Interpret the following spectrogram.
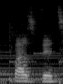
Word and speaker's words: Clausewitz: I think that the Clausewitz engine. I think that's how you would pronounce it. It's German, so I'm like, the W's sometimes are V's.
